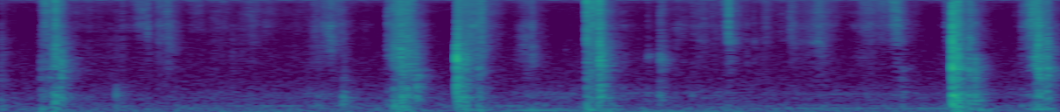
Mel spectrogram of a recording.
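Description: Faint, scattered flicks and taps of oracle cards being handled, about seven soft clicks at uneven intervals rather than a continuous shuffle.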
